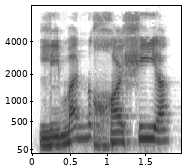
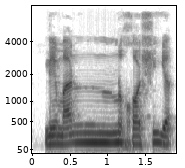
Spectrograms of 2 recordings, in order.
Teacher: یعنی کہ نون کی آواز کو ظاہر کر کے پڑھیں گے، ناک میں آواز بالکل نہیں جائے گی۔ لمن خشیہ، غلط طریقہ سنیں، لمن خشیہ، یہ غلط ہو گیا، ناک میں آواز جا رہی ہے، ظاہر کرنا ہے، تو اظہار اسی کو کہتے ہیں کہ تنوین اور نون ساکن کی آواز کو بالکل ظاہر کر کے پڑھنا۔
